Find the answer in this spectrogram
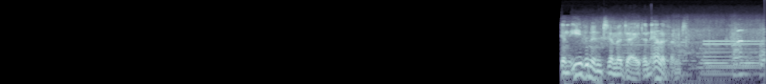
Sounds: Speech, Music

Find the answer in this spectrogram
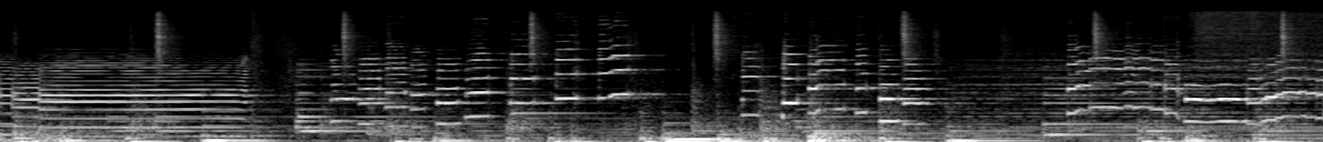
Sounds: playing oboe

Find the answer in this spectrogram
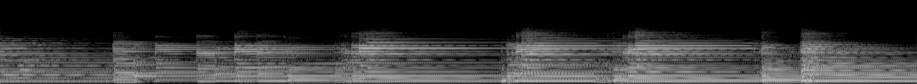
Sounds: Guitar, Plucked string instrument, inside a small room, Musical instrument, Music

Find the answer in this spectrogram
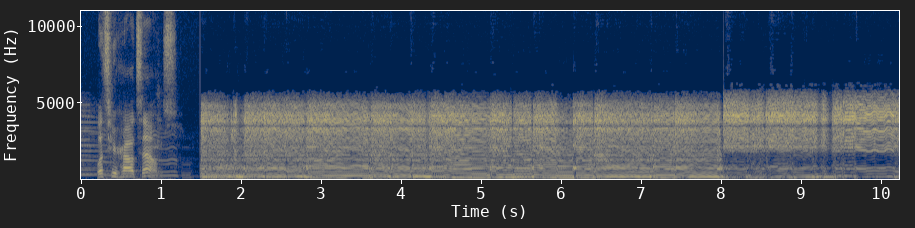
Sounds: Music, Speech

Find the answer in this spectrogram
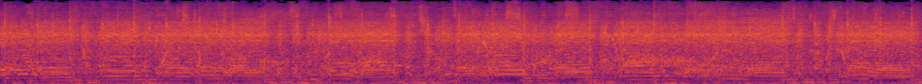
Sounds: Music, Musical instrument, Guitar

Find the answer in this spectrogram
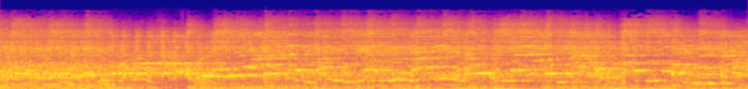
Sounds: Musical instrument, Drum kit, Music, Drum, Speech

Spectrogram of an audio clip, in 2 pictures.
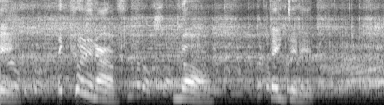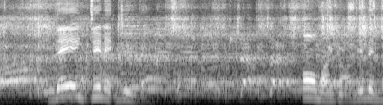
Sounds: Speech, Music

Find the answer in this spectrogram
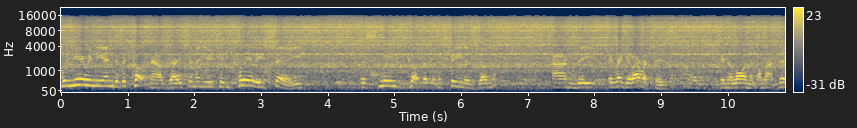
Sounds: inside a large room or hall, Speech

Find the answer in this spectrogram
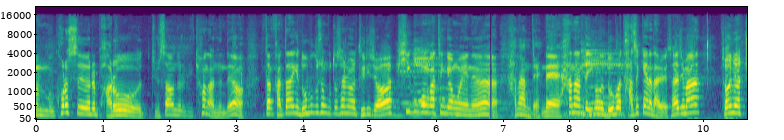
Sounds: Speech, Music

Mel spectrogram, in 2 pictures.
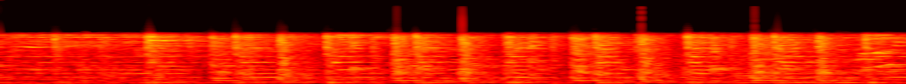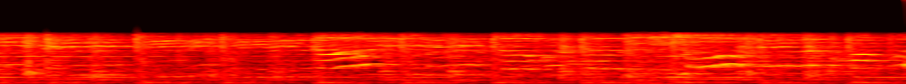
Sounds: Percussion, Music

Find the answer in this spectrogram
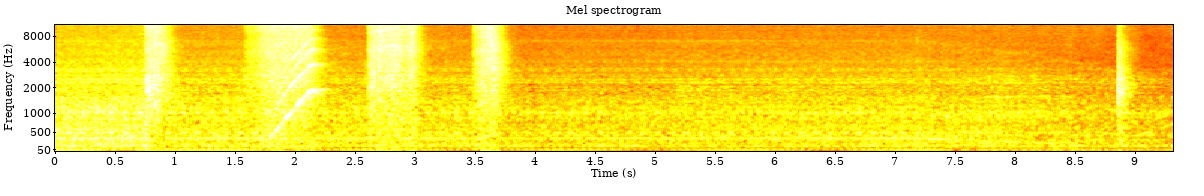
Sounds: Tools

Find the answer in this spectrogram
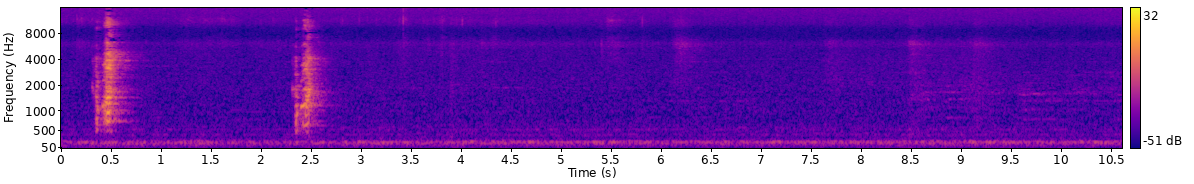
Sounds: bird squawking

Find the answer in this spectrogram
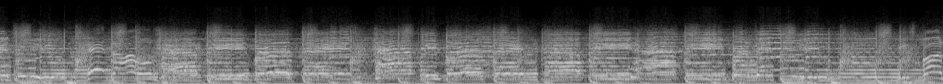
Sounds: Music

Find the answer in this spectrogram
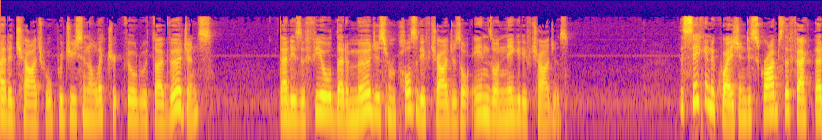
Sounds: Speech

